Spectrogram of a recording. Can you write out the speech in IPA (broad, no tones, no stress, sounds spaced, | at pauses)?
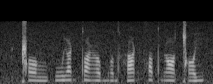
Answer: ǁ ɔ ŋ | w i ɡ tˤ e ɣ o b ɔ d h a ɡ sˤ i tˤ ɡ ɔ ǀ ɔ j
